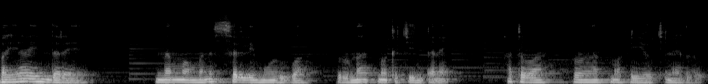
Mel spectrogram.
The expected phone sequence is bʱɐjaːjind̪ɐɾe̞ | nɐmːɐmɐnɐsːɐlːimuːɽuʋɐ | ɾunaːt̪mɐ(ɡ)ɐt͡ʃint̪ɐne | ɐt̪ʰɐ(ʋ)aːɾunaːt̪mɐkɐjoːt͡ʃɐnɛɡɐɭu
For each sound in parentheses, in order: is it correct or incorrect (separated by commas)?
incorrect, correct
